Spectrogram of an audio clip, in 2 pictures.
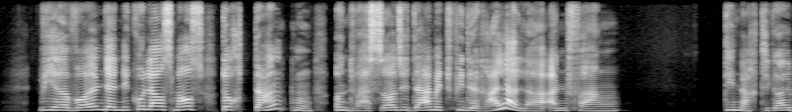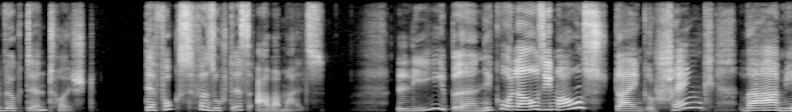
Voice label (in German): Hörbuch; Der kleine Siebenschläfer; Ein Lichterwald voller Weihnachtsgeschichten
